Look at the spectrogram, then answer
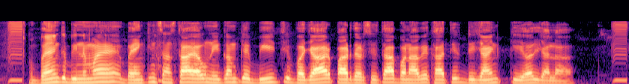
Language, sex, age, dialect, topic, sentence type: Bhojpuri, male, 36-40, Western, banking, statement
